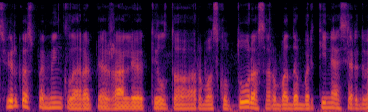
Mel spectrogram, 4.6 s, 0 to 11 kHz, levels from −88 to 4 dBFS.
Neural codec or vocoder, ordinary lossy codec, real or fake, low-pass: none; Opus, 32 kbps; real; 9.9 kHz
